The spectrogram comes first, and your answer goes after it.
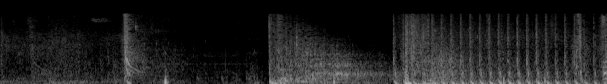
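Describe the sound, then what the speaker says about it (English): A minigun fires in a PS4 shooter game, with a couple of sharp single shots early on, then a loud, sustained rapid-fire burst of rattling reports that runs to the end. "There's a dude over there who has a minigun."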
